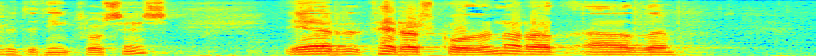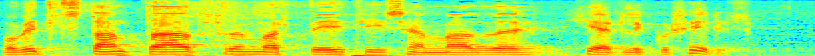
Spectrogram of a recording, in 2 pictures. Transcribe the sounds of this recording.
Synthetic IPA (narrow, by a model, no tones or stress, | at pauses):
lʏːt̪ɪθiŋkʰlowsɪnsɛɾθejrːaɾ̥skɔːðʏnaɾaðað | ɔɣvɪt̪l̥st̪ant̪aːðfɾʏmvar̥pɪθvisɛmaðçɛɾlɪːkːʏɾ̥fɪɾɪ̰ɾ̥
